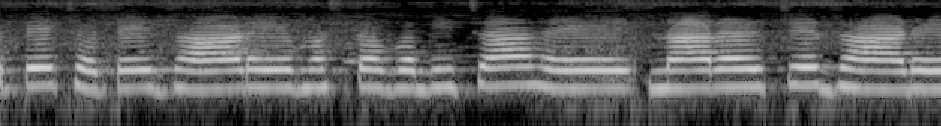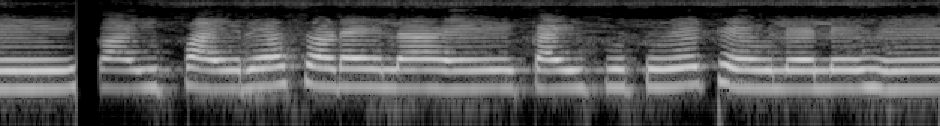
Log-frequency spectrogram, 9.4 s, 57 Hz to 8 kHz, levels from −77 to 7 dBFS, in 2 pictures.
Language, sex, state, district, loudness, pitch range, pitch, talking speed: Marathi, female, Maharashtra, Chandrapur, -16 LUFS, 255-270 Hz, 260 Hz, 115 wpm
